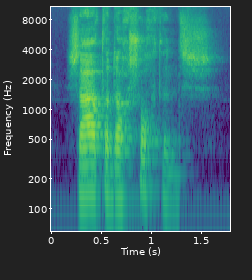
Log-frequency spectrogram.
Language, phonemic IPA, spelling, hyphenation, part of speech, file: Dutch, /ˌzaː.tər.dɑxsˈɔx.tənts/, zaterdagsochtends, za‧ter‧dags‧och‧tends, adverb, Nl-zaterdagsochtends.ogg
- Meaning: Saturday morning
